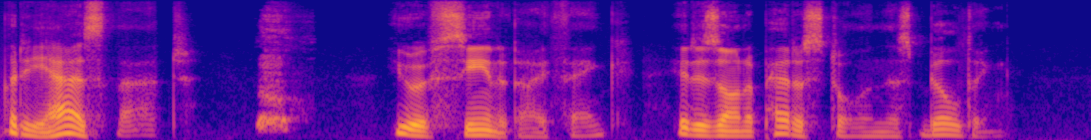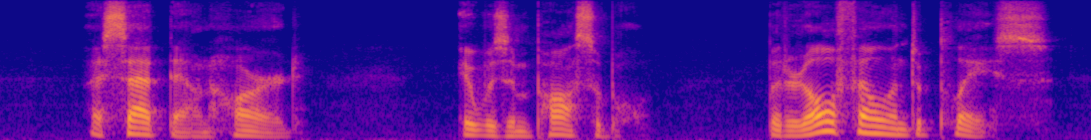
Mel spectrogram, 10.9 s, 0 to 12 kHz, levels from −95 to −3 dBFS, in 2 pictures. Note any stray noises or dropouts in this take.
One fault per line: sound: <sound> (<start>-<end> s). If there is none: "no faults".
sound: bark (1.3-1.6 s)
